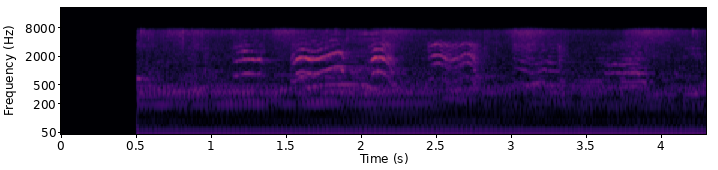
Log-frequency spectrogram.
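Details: Three-day-old English Bulldog puppies nursing from their mother Maggie, her first litter of six, three females and three males; after a brief silence, a few thin rising and falling squeaks cluster together, then fade into soft background noise.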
